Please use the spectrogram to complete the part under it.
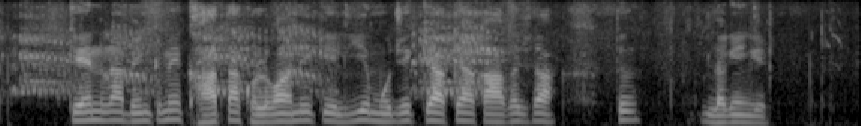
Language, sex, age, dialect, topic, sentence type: Hindi, male, 25-30, Kanauji Braj Bhasha, banking, statement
